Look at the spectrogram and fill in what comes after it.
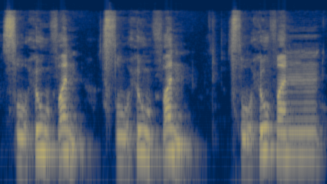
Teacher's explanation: तो यहाँ हम सौद और हा को पढ़ते वक्त अपने होंठों को गुलाई में पढ़ेंगे और इसी तरह फा के ऊपर 2 ज़बर की तनवीन है और फा का मखरज देख लें। फा का मखरज है निचले होंठ का वस्त जब सामने वाले ऊपर के 2 दांतों के किनारे से लगता है तो फा अदा होता है · इस तरह नहीं पढ़ेंगे, यानी यहाँ आखिर पे हम गुन्ना करके नहीं पढ़ेंगे।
